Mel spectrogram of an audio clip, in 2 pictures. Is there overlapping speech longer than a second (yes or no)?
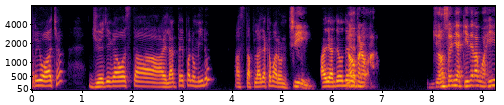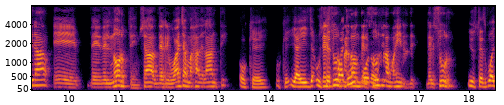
yes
